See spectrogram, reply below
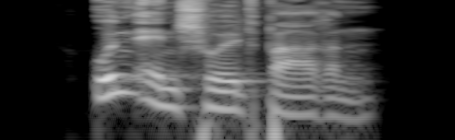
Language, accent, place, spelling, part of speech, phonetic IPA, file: German, Germany, Berlin, unentschuldbaren, adjective, [ˈʊnʔɛntˌʃʊltbaːʁən], De-unentschuldbaren.ogg
- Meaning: inflection of unentschuldbar: 1. strong genitive masculine/neuter singular 2. weak/mixed genitive/dative all-gender singular 3. strong/weak/mixed accusative masculine singular 4. strong dative plural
